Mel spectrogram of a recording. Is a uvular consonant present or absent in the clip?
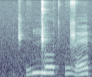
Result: absent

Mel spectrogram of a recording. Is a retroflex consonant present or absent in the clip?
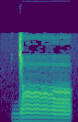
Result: absent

